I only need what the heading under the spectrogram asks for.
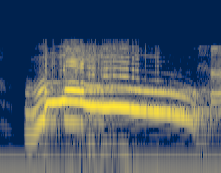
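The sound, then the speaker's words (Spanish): A human voice imitates a wolf howl: one long, loud, drawn-out tone that rises quickly at the start, then sinks slowly and drops away at the end. “It's the wolf. Ese es el lobo.”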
